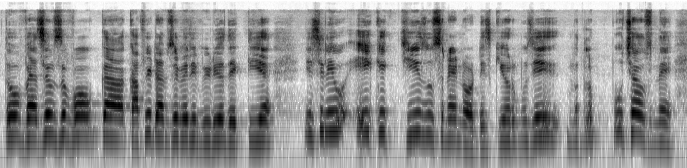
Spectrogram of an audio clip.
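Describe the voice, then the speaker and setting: Fast-talking chatty woman vlogger. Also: on the high side, warm tone. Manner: talks very fast; chatty, with many fillers. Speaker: homemaker vlogger. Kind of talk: casual vlog narration.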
